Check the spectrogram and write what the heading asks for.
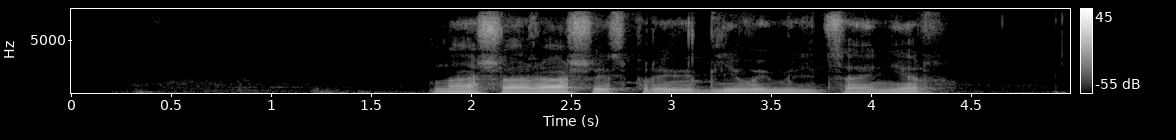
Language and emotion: Russian, neutral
